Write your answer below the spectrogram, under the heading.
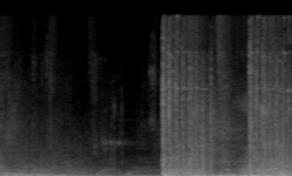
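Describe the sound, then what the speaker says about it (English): A Boom Schreier zombie explodes in Call of Duty Vanguard Zombies, a sudden loud blast that cuts in over gameplay noise and is followed by dense crackling and a second burst. "We'll let this one explode on me just to show you what it looks like."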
